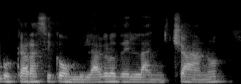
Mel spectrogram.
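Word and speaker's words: Lanciano: así como milagro de lanchano se pronuncia lanchano pero se escribe el anciano eh Porque es una palabra italiana Esta es la basílica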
